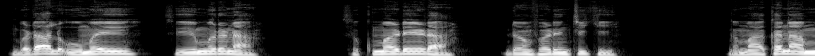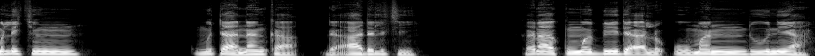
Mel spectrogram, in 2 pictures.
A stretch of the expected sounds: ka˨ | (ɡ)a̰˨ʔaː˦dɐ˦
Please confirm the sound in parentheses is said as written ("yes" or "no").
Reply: no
